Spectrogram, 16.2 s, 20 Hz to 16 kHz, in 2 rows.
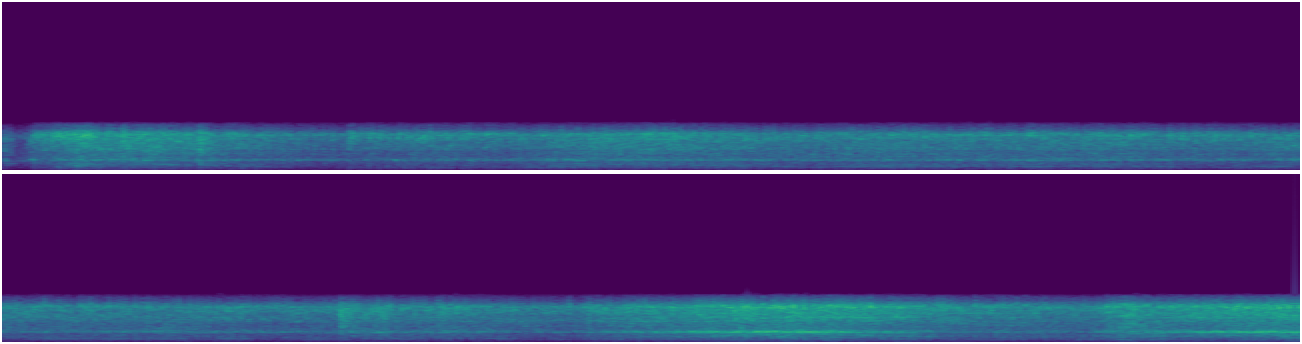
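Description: Honda CT110 Postie bike's single-cylinder four-stroke engine starting and running, its idle pitch wavering. It is revved up about twelve seconds in, drops back, then revs up again near the end.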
